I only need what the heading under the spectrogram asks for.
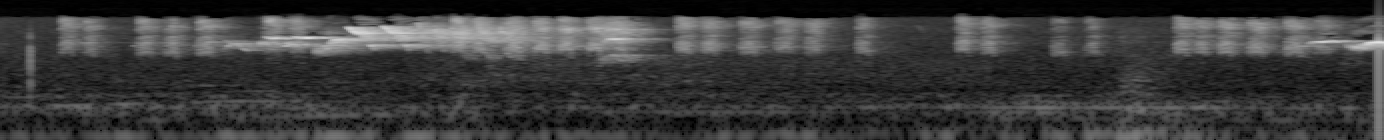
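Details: Saffron finch in the wild: a rising, tumbling warble for about two seconds, set among repeated dry, buzzy chirps in short bursts.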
